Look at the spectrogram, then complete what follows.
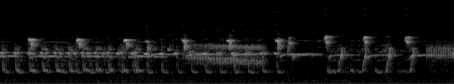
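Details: Waterslager canary, Malinois breed, recorded in 2016; a fast series of chopped, gurgling notes repeated about twice a second, with deep water-like rolls and brighter clipped accents.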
